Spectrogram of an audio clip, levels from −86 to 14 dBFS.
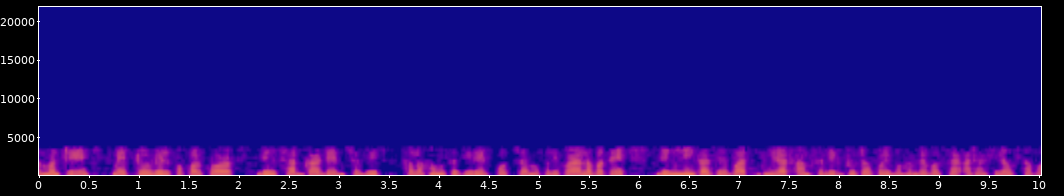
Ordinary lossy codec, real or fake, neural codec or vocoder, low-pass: none; real; none; 3.6 kHz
